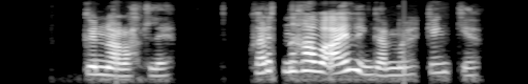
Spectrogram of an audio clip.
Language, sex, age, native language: Icelandic, other, 13, Icelandic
